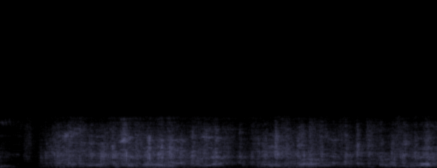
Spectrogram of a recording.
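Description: Faint murmur of distant voices in background street ambience. It starts after a brief moment of silence.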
